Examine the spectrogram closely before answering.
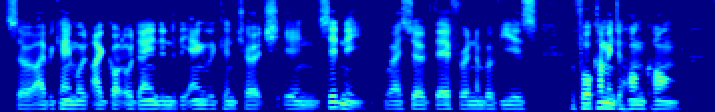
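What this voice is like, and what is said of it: Australian accent. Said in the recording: “You can probably hear from my accent that I come from Australia.”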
